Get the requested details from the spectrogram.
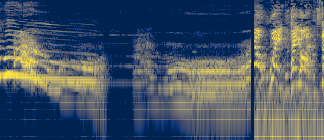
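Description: A Siberian Husky gives drawn-out, wavering howls that slide downward in pitch.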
